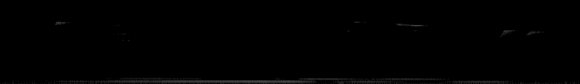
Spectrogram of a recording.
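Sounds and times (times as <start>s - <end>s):
aeroplane: 0.8s - 5.0s.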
